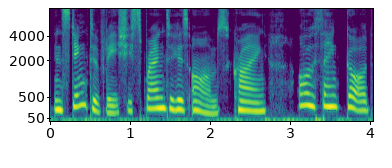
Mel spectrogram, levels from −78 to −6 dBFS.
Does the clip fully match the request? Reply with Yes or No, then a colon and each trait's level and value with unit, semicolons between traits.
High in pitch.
Yes: high, 220 Hz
